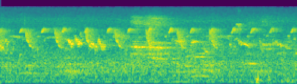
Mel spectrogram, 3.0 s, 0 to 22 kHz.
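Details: Red-whiskered bulbul of the dark-bibbed type, caught at a trap with a decoy bird on 16 September 2018, sings fighting song: quick bright whistled notes that slur downward, repeated in a fast run over a faint hiss of background noise.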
